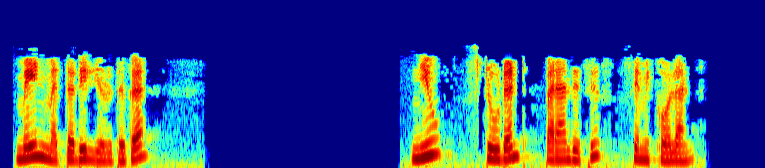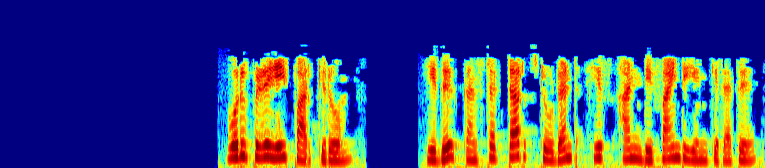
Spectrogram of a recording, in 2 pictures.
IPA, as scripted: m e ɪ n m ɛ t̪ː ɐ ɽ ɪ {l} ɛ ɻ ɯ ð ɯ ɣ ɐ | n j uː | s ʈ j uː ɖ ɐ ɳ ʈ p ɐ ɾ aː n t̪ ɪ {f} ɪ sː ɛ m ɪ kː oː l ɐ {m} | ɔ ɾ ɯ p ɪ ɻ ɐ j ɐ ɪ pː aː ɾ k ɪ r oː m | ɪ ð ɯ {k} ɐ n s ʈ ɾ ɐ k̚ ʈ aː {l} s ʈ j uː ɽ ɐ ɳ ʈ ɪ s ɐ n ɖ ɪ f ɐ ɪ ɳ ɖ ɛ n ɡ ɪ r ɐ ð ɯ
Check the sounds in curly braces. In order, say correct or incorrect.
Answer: correct, incorrect, incorrect, correct, incorrect

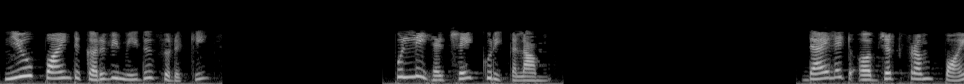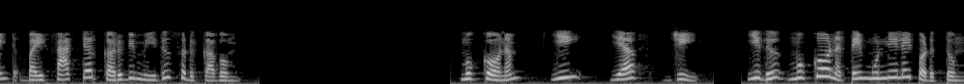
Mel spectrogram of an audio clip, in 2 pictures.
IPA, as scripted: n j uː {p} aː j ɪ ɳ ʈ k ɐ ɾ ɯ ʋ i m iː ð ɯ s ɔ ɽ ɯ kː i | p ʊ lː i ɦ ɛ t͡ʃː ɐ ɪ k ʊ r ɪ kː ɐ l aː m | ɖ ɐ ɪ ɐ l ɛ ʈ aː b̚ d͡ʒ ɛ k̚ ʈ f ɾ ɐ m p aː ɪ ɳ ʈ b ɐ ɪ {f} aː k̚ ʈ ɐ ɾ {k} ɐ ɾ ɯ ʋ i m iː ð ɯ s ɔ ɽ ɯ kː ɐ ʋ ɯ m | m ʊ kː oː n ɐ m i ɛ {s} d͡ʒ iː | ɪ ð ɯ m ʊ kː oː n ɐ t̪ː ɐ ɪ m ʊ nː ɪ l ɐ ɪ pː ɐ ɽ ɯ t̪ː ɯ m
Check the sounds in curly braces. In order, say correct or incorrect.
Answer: correct, correct, correct, incorrect

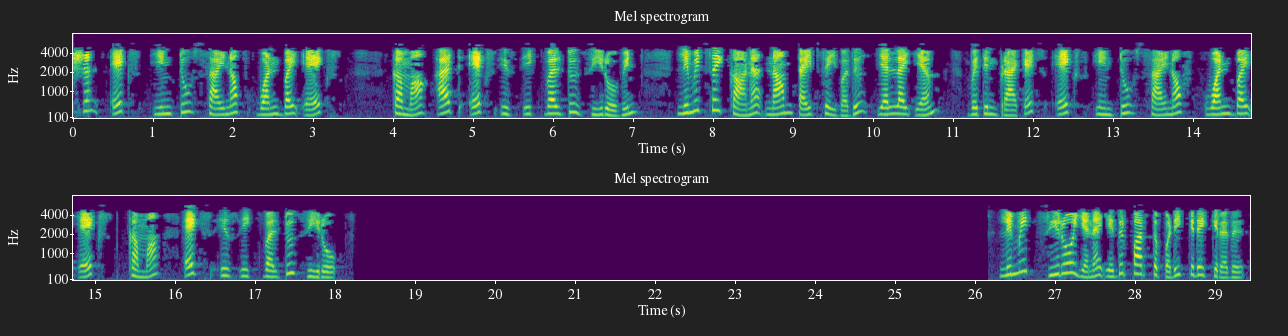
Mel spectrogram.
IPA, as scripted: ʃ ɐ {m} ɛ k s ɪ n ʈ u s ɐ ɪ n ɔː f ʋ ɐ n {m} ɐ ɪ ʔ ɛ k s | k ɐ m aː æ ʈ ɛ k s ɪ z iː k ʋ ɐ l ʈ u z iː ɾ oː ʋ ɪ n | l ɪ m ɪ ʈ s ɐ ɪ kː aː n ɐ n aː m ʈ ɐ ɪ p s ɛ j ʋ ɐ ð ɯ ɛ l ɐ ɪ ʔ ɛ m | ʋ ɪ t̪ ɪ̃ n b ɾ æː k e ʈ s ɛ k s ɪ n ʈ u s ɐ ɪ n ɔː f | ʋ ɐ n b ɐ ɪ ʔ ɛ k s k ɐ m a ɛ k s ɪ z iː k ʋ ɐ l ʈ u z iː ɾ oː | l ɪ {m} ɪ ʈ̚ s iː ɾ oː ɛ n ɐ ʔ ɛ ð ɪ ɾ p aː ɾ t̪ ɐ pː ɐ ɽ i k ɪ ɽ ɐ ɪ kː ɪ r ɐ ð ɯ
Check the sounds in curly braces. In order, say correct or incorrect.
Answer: incorrect, incorrect, correct

